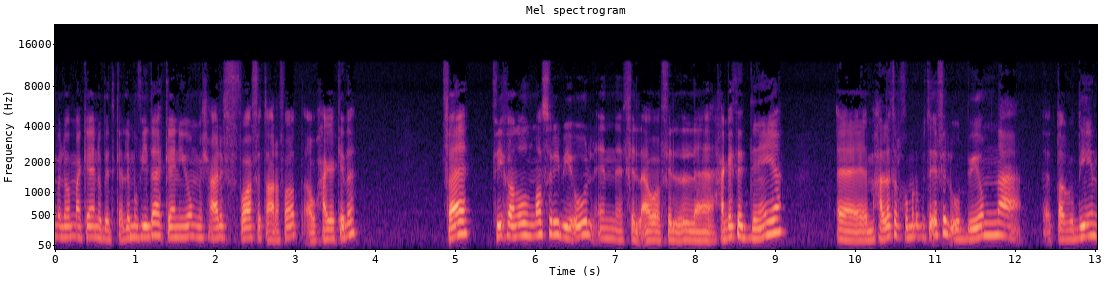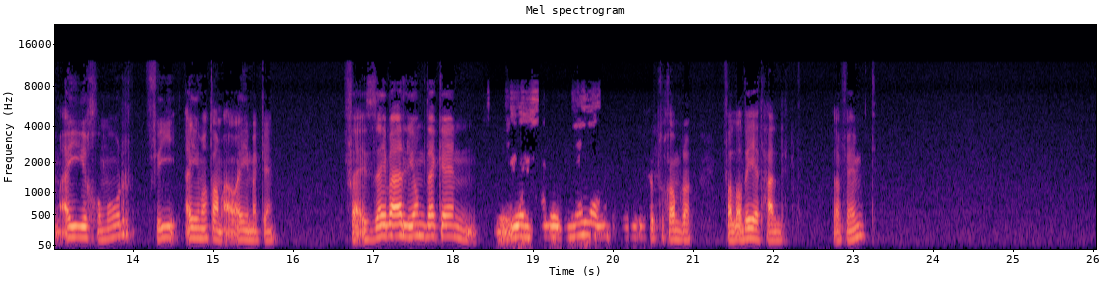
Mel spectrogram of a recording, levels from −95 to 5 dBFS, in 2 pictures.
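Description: At 18.42 to 18.47 s, the echo canceller likely failed to strip the far-end playback from the microphone, and the other side's voice leaking through appears as a very faint scrap, about 35 dB under the talker. The same residual echo returns more strongly from 18.73 to 19.08 s, about 20 dB below the speech, and as a brief faint blip at 19.78 to 19.85 s, about 30 dB down. Each time, a second voice sits behind the main one.

From 18.49 to 20.5 s, both sides are talking at once and the canceller likely could not tell its own talker from the loudspeaker echo, so it attenuated everything. This is speech suppressed in double talk: for roughly two seconds the talker's level sags, falling by as much as roughly 25 dB at its deepest, so the voice sounds pulled away while the leaked far-end fragments poke through.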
